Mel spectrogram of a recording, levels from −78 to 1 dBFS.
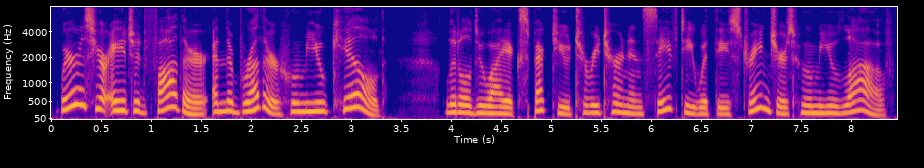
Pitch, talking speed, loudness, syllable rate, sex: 220 Hz, 185 wpm, -16 LUFS, 4.9 syllables/s, female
